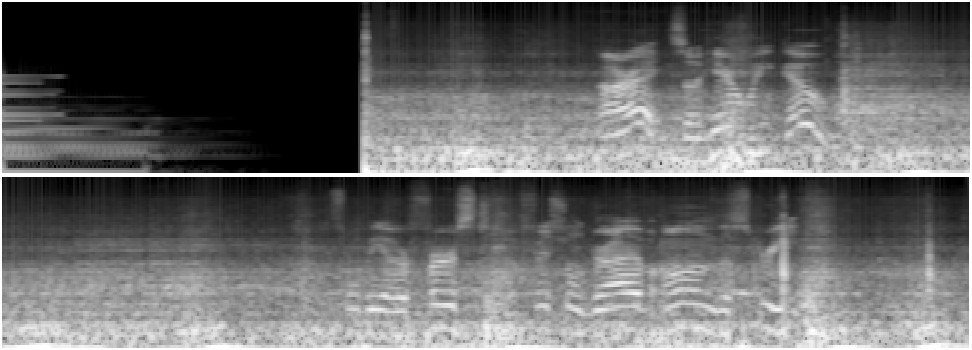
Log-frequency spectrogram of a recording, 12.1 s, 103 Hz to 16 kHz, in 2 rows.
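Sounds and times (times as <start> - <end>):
car engine revving: 2.3 - 12.0.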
